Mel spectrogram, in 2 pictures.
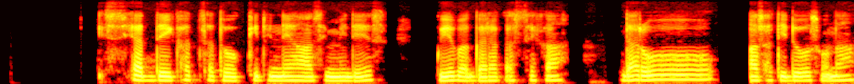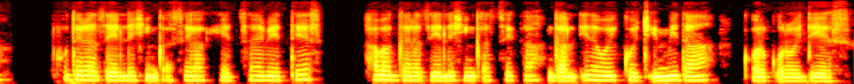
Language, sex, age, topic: Gamo, male, 18-24, agriculture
